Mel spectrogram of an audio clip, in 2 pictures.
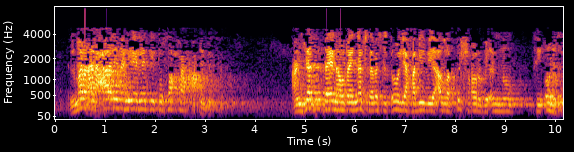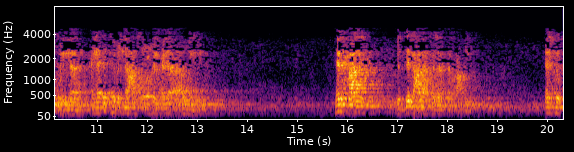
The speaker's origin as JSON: {"language": "Arabic", "country": "Lebanon", "said": "طيب نحن من لبنان اللي دارسين بهيك مدارس وعايشين بأجواء الألبسي والإعلانات السخيفة"}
